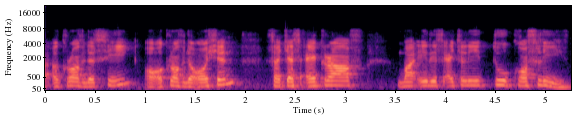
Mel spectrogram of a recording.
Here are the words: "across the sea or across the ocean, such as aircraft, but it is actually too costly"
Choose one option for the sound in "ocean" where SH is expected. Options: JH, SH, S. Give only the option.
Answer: SH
